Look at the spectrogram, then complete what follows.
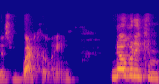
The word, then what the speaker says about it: Wekherlien: last name my actual technical last name is weckerling nobody can pronounce it nobody's gonna remember it right and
